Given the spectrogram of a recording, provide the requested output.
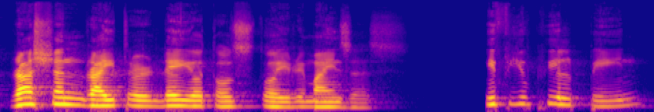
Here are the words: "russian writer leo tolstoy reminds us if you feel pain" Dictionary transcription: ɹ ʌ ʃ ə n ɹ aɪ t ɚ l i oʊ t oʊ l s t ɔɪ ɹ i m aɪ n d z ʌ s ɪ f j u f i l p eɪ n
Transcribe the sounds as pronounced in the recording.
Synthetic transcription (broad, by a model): ɹ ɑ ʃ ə n ɹ aɪ t ɚ l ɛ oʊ t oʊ l s t ɔɪ ɹ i m aɪ n d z ʌ s ɪ f j u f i l p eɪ n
